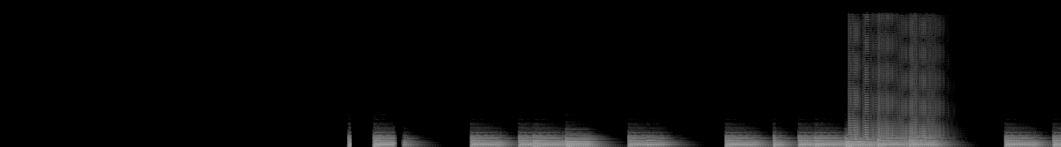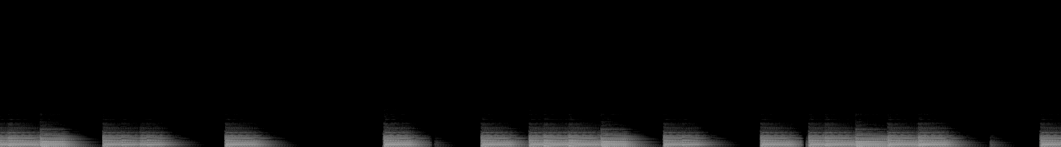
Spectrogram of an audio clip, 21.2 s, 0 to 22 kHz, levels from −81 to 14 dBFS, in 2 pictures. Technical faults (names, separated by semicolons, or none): overlapping chunks; AAC frame loss with muting; buffer tearing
